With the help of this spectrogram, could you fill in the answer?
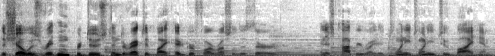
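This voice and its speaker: Male radio announcer over clear music. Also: mid-range voice, fairly quick. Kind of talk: scripted old-time radio announcing, reading credits.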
